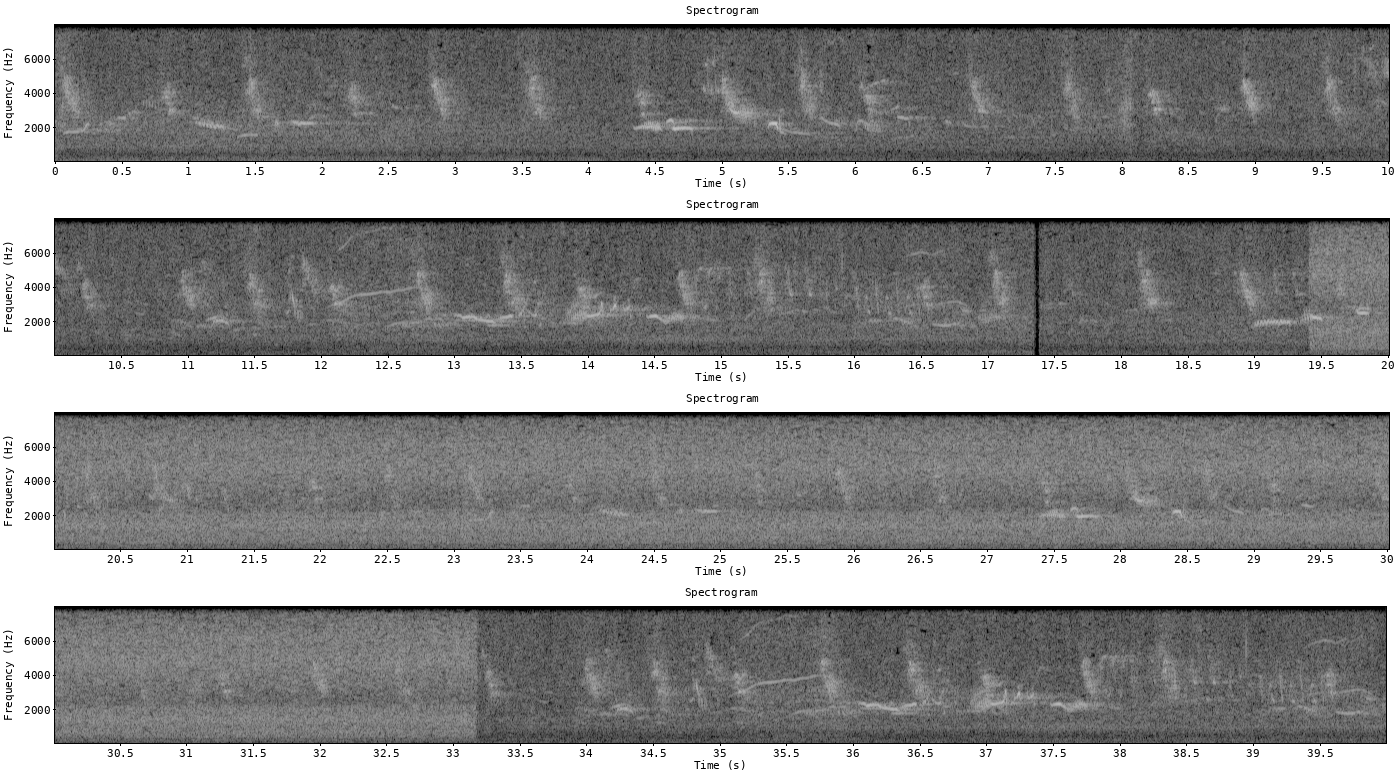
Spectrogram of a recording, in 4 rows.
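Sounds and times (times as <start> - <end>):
steady background hiss: 0.0 - 39.4
birds chirping: 19.4 - 33.2
loud even hiss: 19.4 - 33.2.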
